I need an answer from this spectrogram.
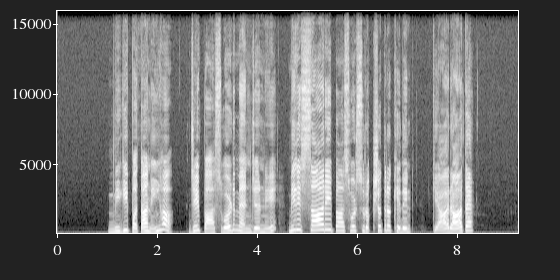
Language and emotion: Dogri, surprised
